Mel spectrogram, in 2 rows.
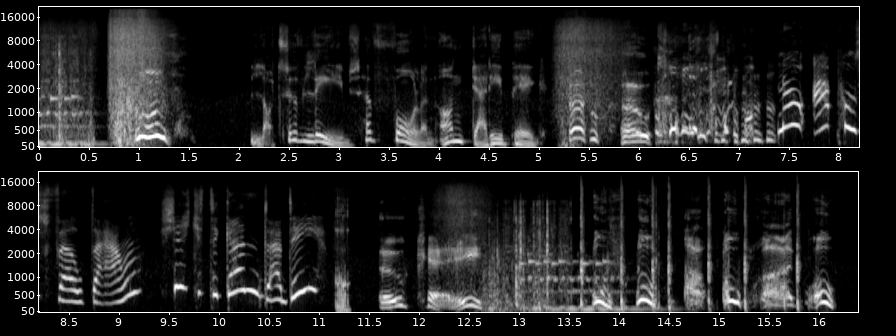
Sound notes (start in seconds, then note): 5.8 laughter; 11.1 snorting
